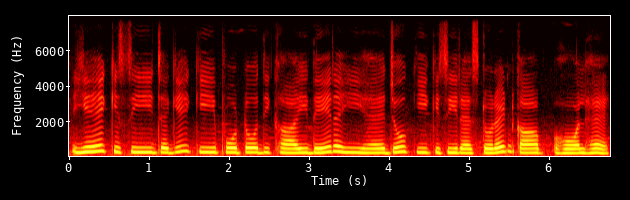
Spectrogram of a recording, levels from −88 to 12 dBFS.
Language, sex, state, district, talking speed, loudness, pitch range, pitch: Hindi, male, Rajasthan, Jaipur, 140 wpm, -12 LUFS, 235-270 Hz, 250 Hz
